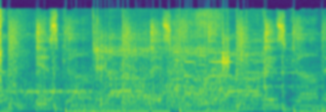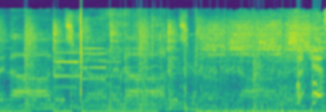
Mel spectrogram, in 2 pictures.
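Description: Skateboard wheels rolling on stone paving and the board clacking on its tricks, heard over hip-hop music with a heavy, steady bass beat.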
